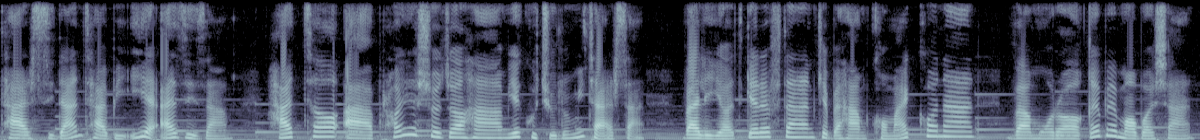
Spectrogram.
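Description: A woman voicing a gentle, caring mother rabbit in a children's story, talking slowly and tenderly. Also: mid-range voice, lively intonation, soft background music, lightly acted. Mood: soothing. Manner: slow soothing tender.

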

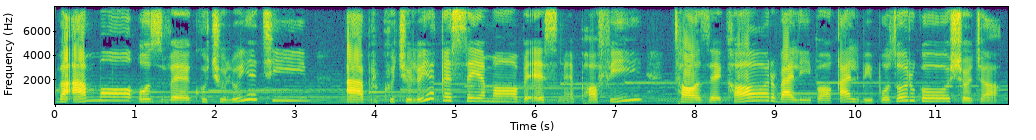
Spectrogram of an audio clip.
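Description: A woman narrates a bedtime story for children in a gentle, storytelling manner. Her voice sits in a middle range, and soft music plays faintly behind her. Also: medium pitch, sing-song.

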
